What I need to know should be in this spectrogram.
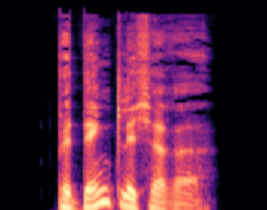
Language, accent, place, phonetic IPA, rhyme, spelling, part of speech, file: German, Germany, Berlin, [bəˈdɛŋklɪçəʁə], -ɛŋklɪçəʁə, bedenklichere, adjective, De-bedenklichere.ogg
- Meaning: inflection of bedenklich: 1. strong/mixed nominative/accusative feminine singular comparative degree 2. strong nominative/accusative plural comparative degree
